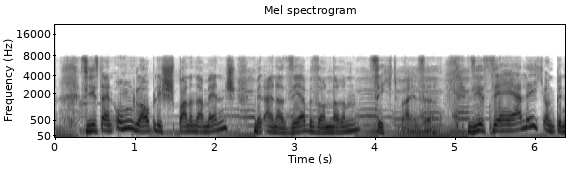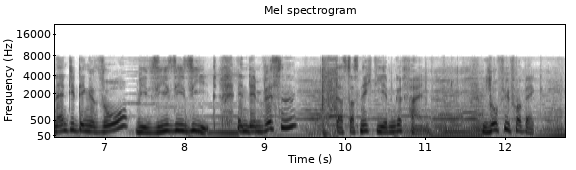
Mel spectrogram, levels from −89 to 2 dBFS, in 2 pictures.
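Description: Gain pumping runs throughout the clip: loud and soft parts end up closer in level and the sound is squashed, with the level swinging by about 15 dB. The likely cause is gain set far too high, with a fast limiter clamping each peak.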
